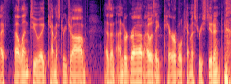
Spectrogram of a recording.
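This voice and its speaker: A man with an American accent and a fairly low pitch speaks at a fairly quick pace in a plain, everyday voice, on a very clean recording with a silent background. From US South (Georgia). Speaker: brewery taproom manager. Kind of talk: casual interview chat.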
